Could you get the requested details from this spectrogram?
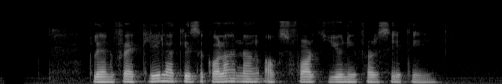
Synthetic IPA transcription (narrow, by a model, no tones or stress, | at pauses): ɡ̥lɛnfɾɛd̥lilaɡ̥isəkolahnaŋɔ̰ksfɔrt̪junifərsit̪ḭ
